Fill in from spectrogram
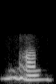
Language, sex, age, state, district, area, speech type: Hindi, female, 18-30, Uttar Pradesh, Chandauli, rural, conversation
